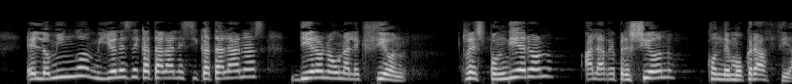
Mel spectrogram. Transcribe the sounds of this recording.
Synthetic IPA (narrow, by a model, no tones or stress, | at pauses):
e̞ld̪o̞mĩŋɡo̞miʎo̞ne̞zðe̞kat̪alane̞sikat̪alanazd̪je̞ɾo̞naunaele̞kθjo̞n | re̞spo̞nd̪je̞ɾo̞n | a̰lare̞pɾe̞sjo̞ŋ | ko̞nd̪e̞mo̞kɾaθja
